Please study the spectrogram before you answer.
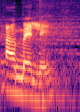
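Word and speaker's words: MLA: Article use हुआ है क्योंकि इसका प्रोनाउंसिएशन एम से ए से चालू हो रहा है, एम एल ए, एम ए।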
